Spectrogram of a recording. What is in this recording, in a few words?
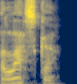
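"alaska", British English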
